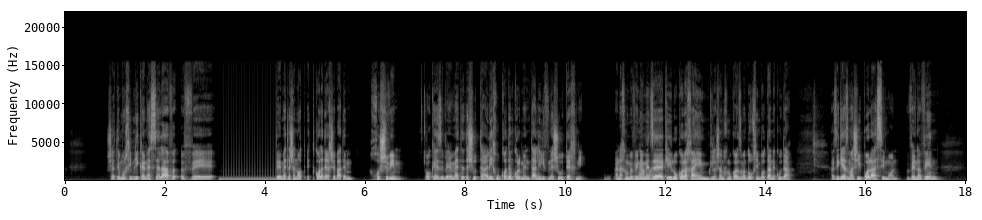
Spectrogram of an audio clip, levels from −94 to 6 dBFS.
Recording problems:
audio freezing; at 3 s for 1 s

